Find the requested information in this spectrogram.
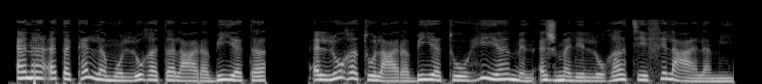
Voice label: arabic; زیباترین زبان های دنیا از نظر آوا، تلفظ و رسم الخط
